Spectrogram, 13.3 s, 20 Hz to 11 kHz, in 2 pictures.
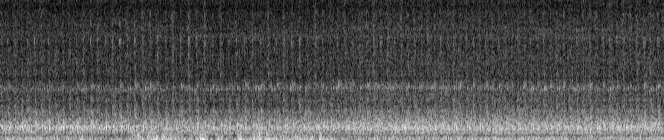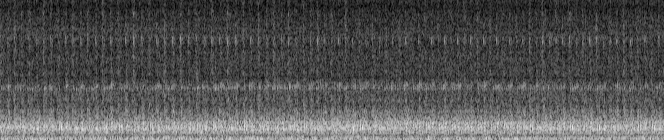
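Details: Loud, steady diesel drone at idle, even and unbroken with no stumbling, from a GM 4104 two-stroke bus engine revived after about nine years sitting in a yard, with four stuck injectors freed and a bad starter replaced; idling normally.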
